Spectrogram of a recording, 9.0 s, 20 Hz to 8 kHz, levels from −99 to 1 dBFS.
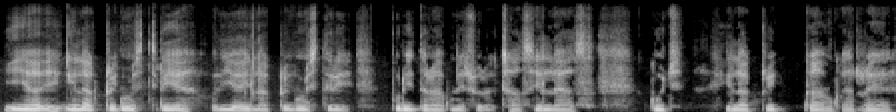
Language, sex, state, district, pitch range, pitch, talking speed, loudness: Hindi, male, Uttar Pradesh, Etah, 130-140 Hz, 135 Hz, 135 wpm, -22 LUFS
